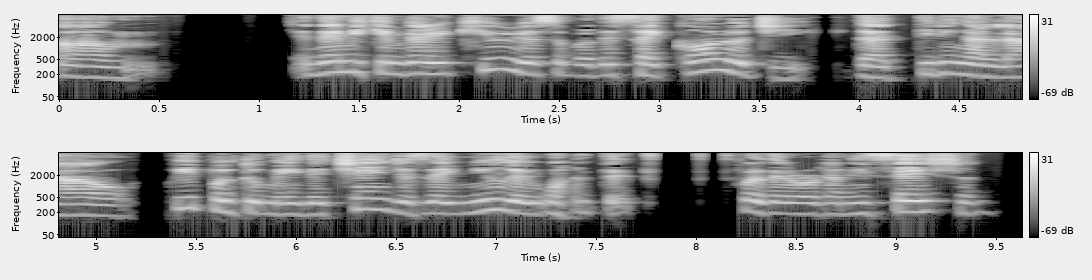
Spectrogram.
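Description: Lower-voiced Venezuelan-born woman on a video call. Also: moderate pace. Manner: warm, reflective storytelling with frequent ums. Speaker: guest, psychologist and mindfulness teacher. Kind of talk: casual interview conversation.

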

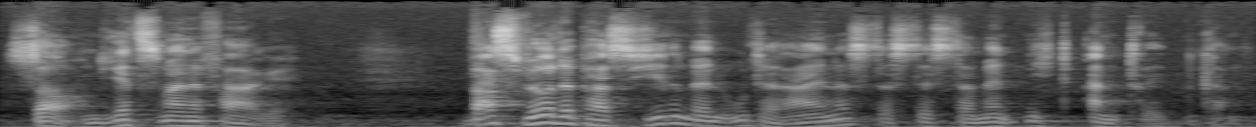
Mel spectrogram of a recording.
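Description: A very low-pitched male detective from a crime radio play. He is composed and persistent, putting clipped, deliberate questions. There is faint noise behind him. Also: expressive. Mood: insistent.

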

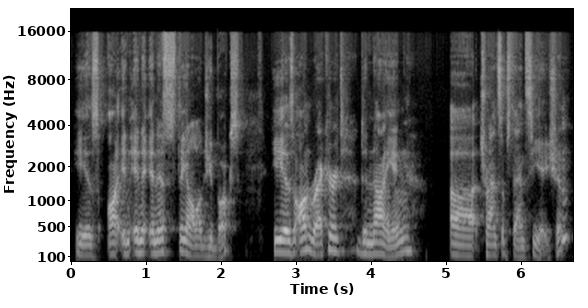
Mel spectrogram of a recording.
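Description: A man in his thirties, a native German speaker, talking earnestly on a video call from a home study, emphatic and halting with frequent restarts. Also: medium pitch. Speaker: guest commentator. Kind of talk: critical theological discussion on a video call.

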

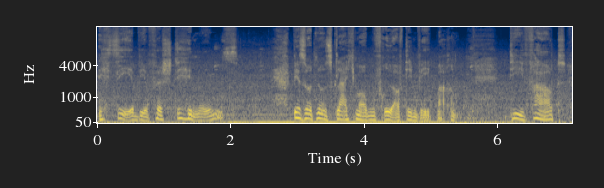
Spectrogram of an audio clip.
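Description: An actress playing a shrewd, bossy older lady detective in a German radio play, with a gravelly voice and formal, self-assured, genteel phrasing. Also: a bass voice, animated, unhurried, exaggerated voice. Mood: composed, decided. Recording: clear vehicle and ambience noise.

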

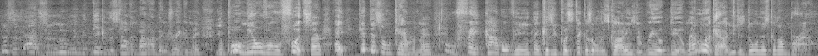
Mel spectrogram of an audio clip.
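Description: A man's voice: high voice, animated, fairly quick, hardly any pauses, mellow, slight background noise. A man voicing an indignant animal, ranting with an aggrieved manner in a comic animal voice-over. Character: indignant animal protesting being pulled over by police.

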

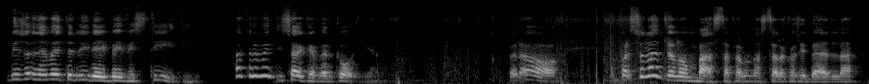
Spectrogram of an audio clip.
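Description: A man's voice: high voice, big pitch swings, darkish tone. A young man hosting a video in a playful, dramatic storytelling manner, as if explaining to children, recorded on a phone in a bedroom. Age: young adult. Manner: playful, dramatic storyteller with drawn-out words and questions. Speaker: video channel host. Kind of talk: theatrical children's explainer to camera. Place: small bedroom, lying on a bed indoors. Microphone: phone at arm's length.

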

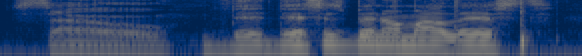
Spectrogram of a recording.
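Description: A man in his thirties chatting casually as a podcast host, haltingly, often repeating words as he goes. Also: medium pitch, sing-song, darkish tone, a little hiss or hum. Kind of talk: casual chat about manga and anime. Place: small home room with bookshelves.

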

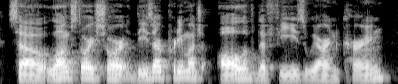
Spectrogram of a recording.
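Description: A young man, slightly hoarse from a cold, talks at a middle pitch into a desk webcam mic in a small room. His delivery is casual and upbeat, with easy fillers as he walks through a screen-share tutorial. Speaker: online seller and tutorial host.

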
